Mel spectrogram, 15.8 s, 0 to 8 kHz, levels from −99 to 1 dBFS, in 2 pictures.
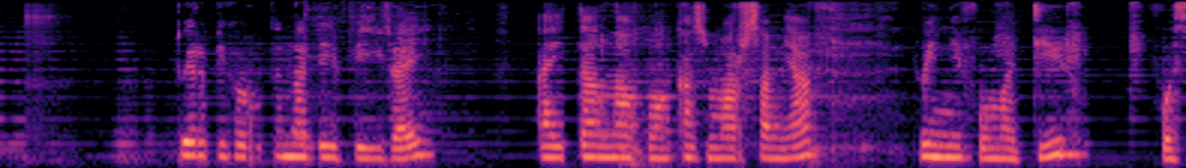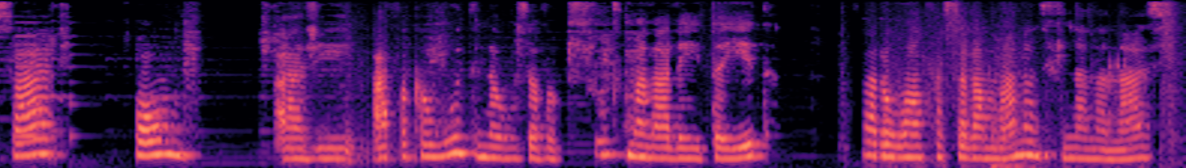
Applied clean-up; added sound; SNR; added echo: neural mask model RNNoise.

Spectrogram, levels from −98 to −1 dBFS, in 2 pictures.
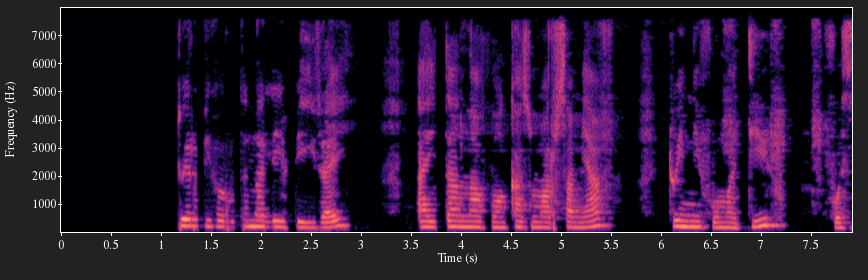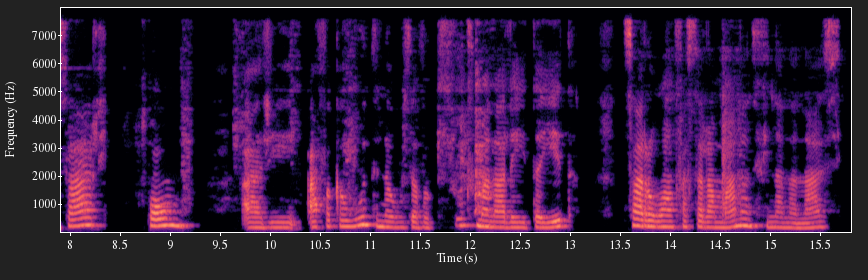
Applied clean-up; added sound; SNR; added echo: none; none; none; none.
